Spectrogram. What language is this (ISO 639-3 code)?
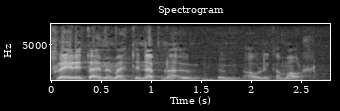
isl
